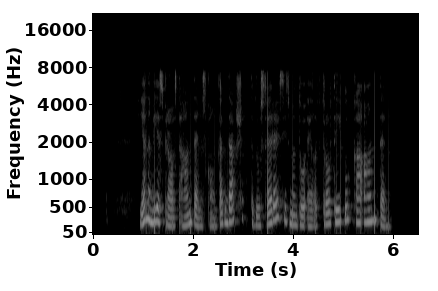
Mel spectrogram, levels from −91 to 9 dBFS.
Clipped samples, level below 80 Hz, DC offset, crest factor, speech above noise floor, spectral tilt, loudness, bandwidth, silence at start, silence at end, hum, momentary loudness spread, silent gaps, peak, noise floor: under 0.1%; -78 dBFS; under 0.1%; 16 dB; 41 dB; -6 dB/octave; -46 LUFS; 7.6 kHz; 0.95 s; 0.55 s; none; 11 LU; none; -30 dBFS; -86 dBFS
